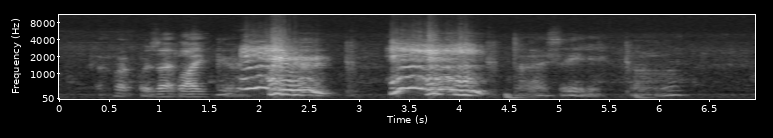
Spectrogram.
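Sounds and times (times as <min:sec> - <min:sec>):
speech: 0:00.6 - 0:02.8, 0:03.7 - 0:06.4
person vocally imitating a horse's nicker: 0:01.6 - 0:04.4.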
